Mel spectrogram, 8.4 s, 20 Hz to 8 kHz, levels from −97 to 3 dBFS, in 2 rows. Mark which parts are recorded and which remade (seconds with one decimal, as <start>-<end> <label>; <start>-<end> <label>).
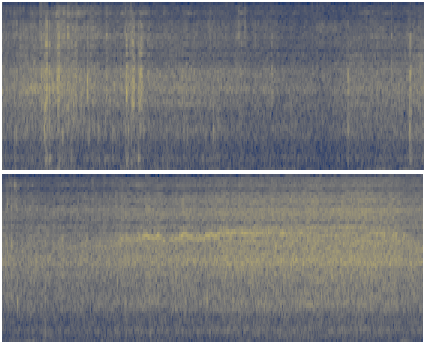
0.0-8.4 recorded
